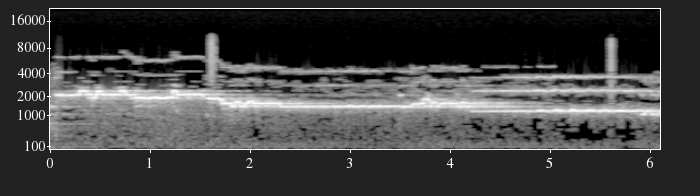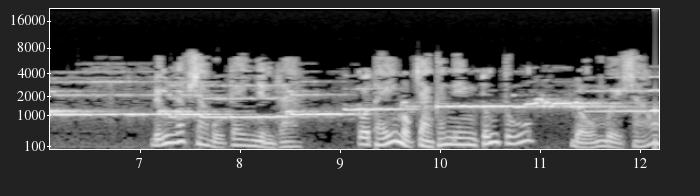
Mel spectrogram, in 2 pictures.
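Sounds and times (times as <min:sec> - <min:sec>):
bamboo flute playing a trilling melody on a mountain: 0:00.0 - 0:12.1
speech: 0:07.2 - 0:12.1.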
